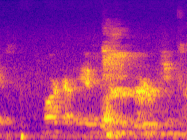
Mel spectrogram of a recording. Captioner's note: speaks faintly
